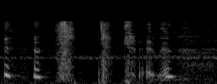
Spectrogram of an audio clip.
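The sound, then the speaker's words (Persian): A mother cries in faint, shaky sobs and whimpers, a few short, wavering voiced gasps spread over about two seconds. “مادر جان چرا گریه میکنی؟”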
